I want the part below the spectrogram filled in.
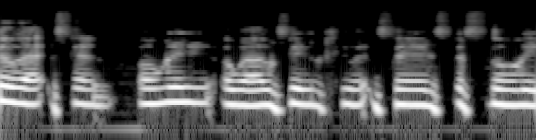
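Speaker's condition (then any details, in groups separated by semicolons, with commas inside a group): Cerebral palsy; affects voice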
